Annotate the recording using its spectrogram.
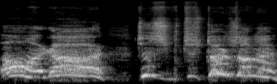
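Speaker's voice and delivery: very shrill, loud, drawn-out pained scream. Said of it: "And I was screaming".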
